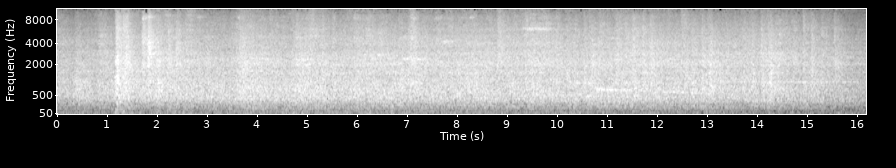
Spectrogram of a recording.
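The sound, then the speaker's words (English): A subway train roars in steadily for the whole stretch, loud, with a dense rumble of wheels on track and faint metallic squeals as it pulls into the station. “Here's our train.”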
